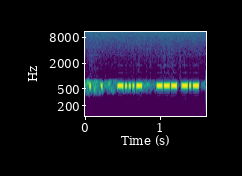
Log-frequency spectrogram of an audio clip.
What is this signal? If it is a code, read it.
Morse code, heard as a keyed tone, about 54 wpm, 600 Hz. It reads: E E <BT> OK
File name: archived / CRSnet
